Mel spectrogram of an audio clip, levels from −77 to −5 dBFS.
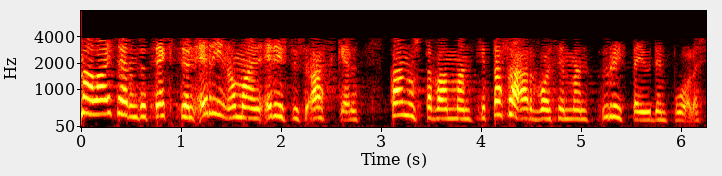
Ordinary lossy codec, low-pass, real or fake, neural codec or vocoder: AAC, 16 kbps; 7.2 kHz; real; none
